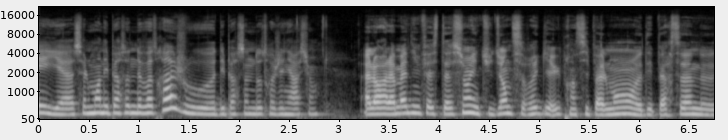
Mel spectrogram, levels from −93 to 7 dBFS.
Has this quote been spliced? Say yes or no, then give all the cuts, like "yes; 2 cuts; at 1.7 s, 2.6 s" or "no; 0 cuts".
no; 0 cuts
